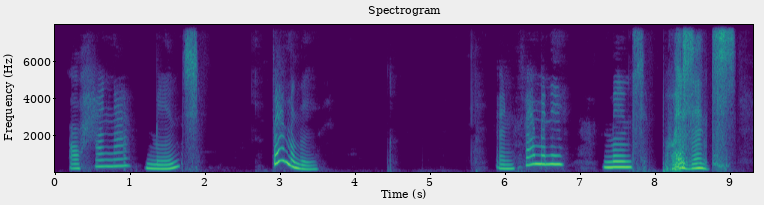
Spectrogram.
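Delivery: swooping cartoon character voice, pitch swinging widely. Doing a first take of a Stitch impression: Stitch voice. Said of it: "Take wind of Stitch".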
